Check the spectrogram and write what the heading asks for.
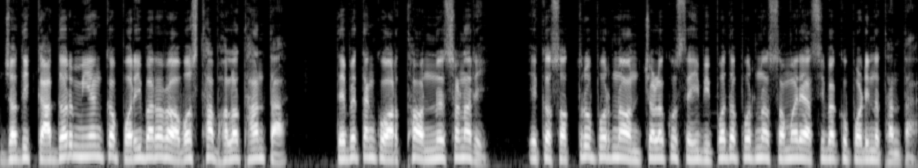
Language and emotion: Odia, neutral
